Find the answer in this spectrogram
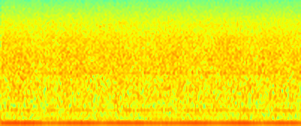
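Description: A cruise boat's engine running steadily, a low, even drone with a faint steady hum above it, as the boat travels along the river.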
